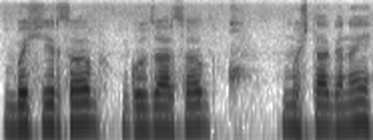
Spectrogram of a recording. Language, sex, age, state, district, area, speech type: Kashmiri, male, 18-30, Jammu and Kashmir, Pulwama, rural, spontaneous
